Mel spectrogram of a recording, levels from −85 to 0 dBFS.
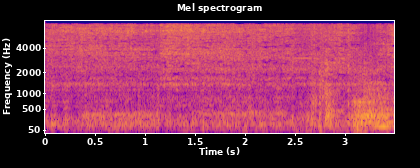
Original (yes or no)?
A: yes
